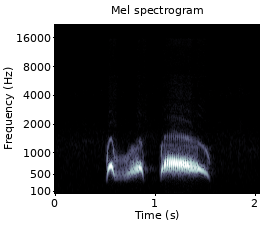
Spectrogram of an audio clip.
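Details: Decoy spotted dove coo meant to goad caged males into answering with fighting coos. A short note that swells and dips is followed by a longer, steady, throaty coo with a slight tremor. No other sounds.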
